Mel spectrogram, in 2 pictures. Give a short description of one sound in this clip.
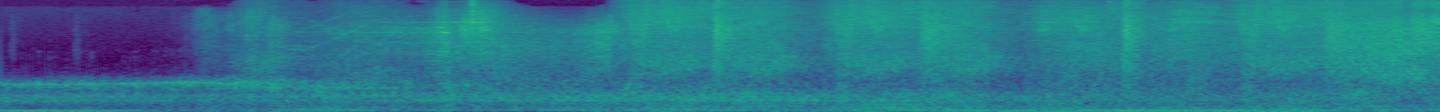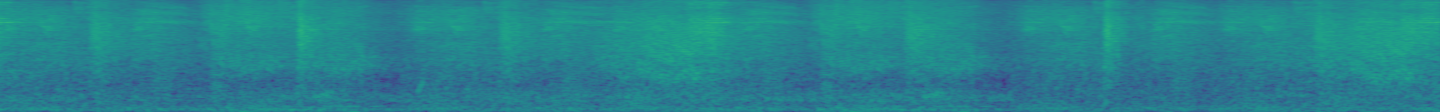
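Sword strikes and spell blasts clash rapidly in a fight.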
